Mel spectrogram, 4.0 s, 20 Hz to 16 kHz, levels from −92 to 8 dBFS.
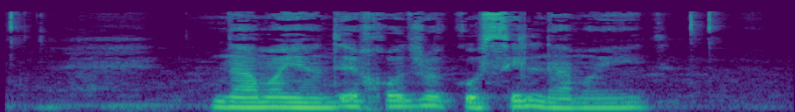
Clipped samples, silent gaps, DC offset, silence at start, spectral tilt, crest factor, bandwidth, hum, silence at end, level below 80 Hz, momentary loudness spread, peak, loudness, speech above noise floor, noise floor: under 0.1%; none; under 0.1%; 0.05 s; -5.5 dB/octave; 16 dB; 11.5 kHz; none; 0.75 s; -60 dBFS; 19 LU; -8 dBFS; -24 LUFS; 29 dB; -51 dBFS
